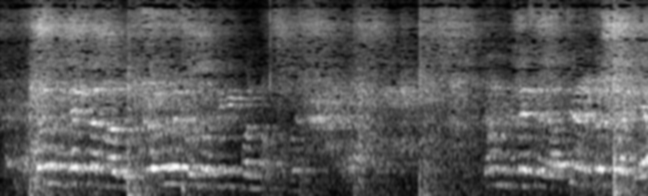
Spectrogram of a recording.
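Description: Voices in a reverberant hall, broken by several heavy thuds, roughly one a second.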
